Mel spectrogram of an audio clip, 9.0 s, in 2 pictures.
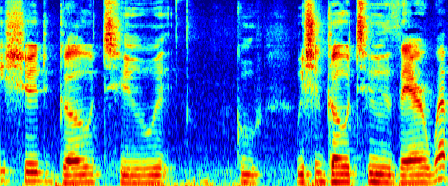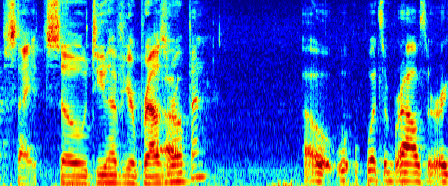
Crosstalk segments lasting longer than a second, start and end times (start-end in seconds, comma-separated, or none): none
